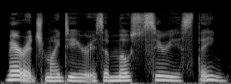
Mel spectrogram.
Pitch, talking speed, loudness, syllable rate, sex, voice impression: 180 Hz, 210 wpm, -19 LUFS, 5.0 syllables/s, female, feminine, very adult-like, sincere, slightly calm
